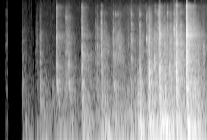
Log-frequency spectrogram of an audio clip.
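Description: Fingertips of both hands type on a black plastic ergonomic split computer keyboard with a hollow housing, lying on a tablecloth. Quick, bright clacky key taps come in a steady, overlapping run over a soft low thump. The taps grow louder toward the end, with one sharp, bright tap standing out near the close.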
